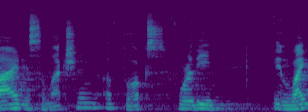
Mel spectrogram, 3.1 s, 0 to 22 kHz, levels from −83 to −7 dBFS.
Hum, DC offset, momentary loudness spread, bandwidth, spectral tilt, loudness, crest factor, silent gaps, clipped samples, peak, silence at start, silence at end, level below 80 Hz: none; under 0.1%; 13 LU; 16 kHz; -3.5 dB/octave; -45 LUFS; 22 dB; none; under 0.1%; -22 dBFS; 0 s; 0 s; -84 dBFS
